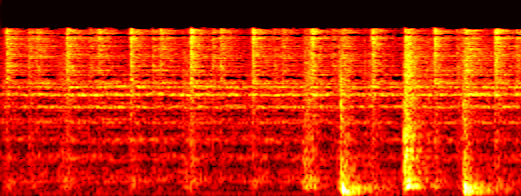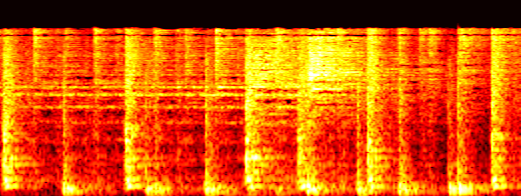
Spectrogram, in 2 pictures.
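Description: Solo drum kit playing a swing ride-cymbal pattern, joined about three seconds in by strong bass drum and snare hits that lay a funk beat under the swing feel, making a hip-hop groove. A cymbal wash swells near the end.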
